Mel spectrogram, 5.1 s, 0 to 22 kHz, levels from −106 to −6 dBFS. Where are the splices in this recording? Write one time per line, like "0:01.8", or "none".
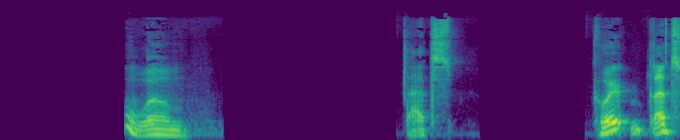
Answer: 0:00.9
